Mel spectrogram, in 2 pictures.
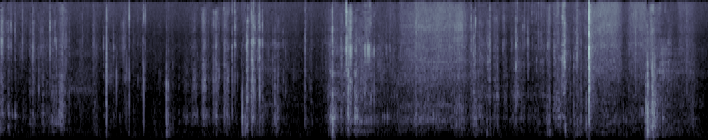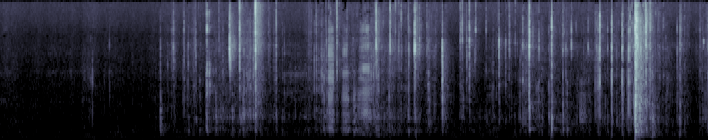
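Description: Cardboard laptop box being handled and pried at while someone works out how to open it: rustling, scraping and sharp taps of the cardboard and its plastic carry handle, with a quieter pause about nine seconds in.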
